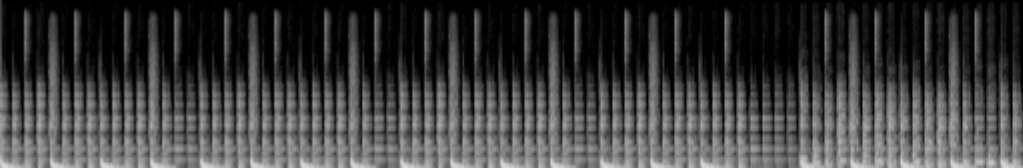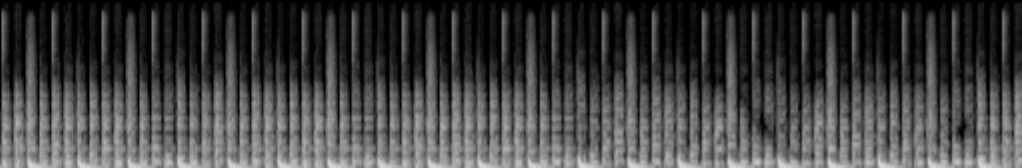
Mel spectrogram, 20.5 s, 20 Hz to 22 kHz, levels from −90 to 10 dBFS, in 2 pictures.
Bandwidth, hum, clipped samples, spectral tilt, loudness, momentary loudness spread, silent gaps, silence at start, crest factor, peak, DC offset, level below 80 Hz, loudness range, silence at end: 16 kHz; none; under 0.1%; -7.5 dB/octave; -18 LUFS; 5 LU; none; 0 s; 14 dB; -2 dBFS; 0.5%; -20 dBFS; 1 LU; 0 s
